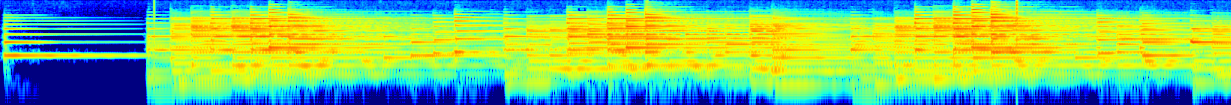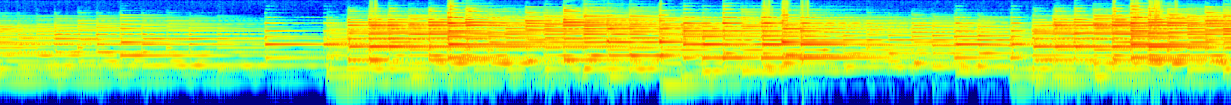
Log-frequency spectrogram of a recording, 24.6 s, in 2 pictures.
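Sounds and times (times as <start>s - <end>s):
piano cover: 0.0s - 24.6s.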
